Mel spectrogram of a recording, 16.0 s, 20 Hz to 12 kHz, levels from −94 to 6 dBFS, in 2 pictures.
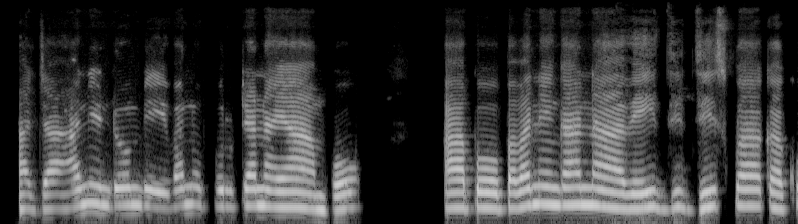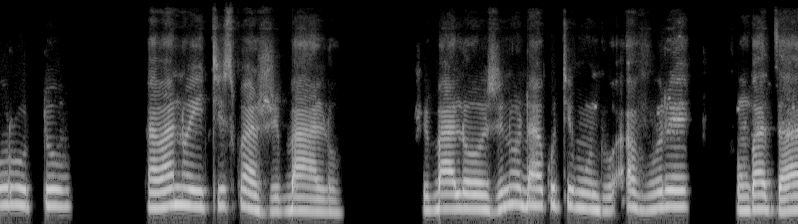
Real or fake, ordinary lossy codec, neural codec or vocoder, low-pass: real; Opus, 32 kbps; none; 10.8 kHz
